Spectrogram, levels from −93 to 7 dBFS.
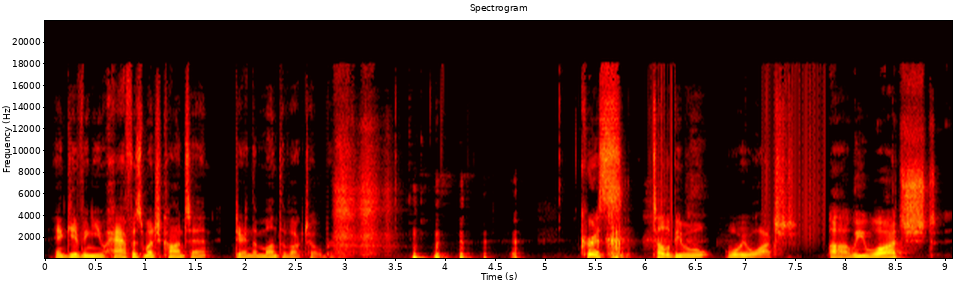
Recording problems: crackling; faint; at 6 s and at 7 s; 25 dB below the speech

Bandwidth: 18 kHz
